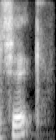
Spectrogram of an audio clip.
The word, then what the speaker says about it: Shick: loud, and I suddenly had a moment of mispronunciation panic as I said it. Is it Shick?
